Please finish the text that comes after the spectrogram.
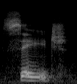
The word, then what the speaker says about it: SAIG: applications and innovations group saig pronounced sage it even sounds like adding wisdom to your work and this is exactly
